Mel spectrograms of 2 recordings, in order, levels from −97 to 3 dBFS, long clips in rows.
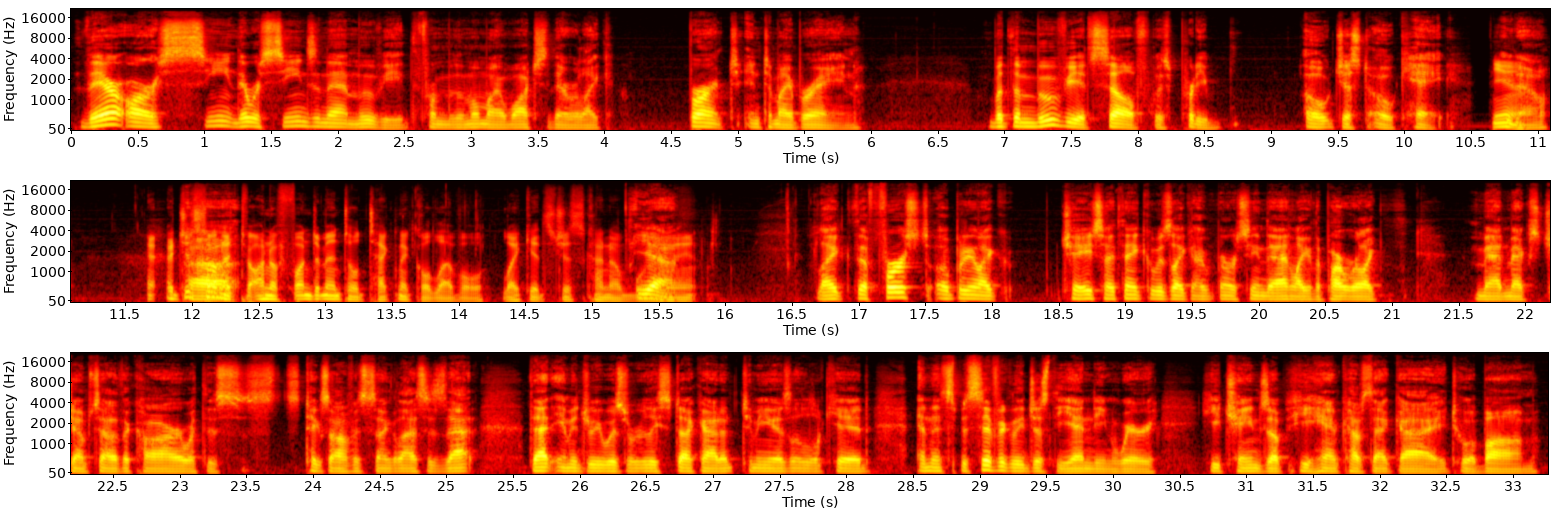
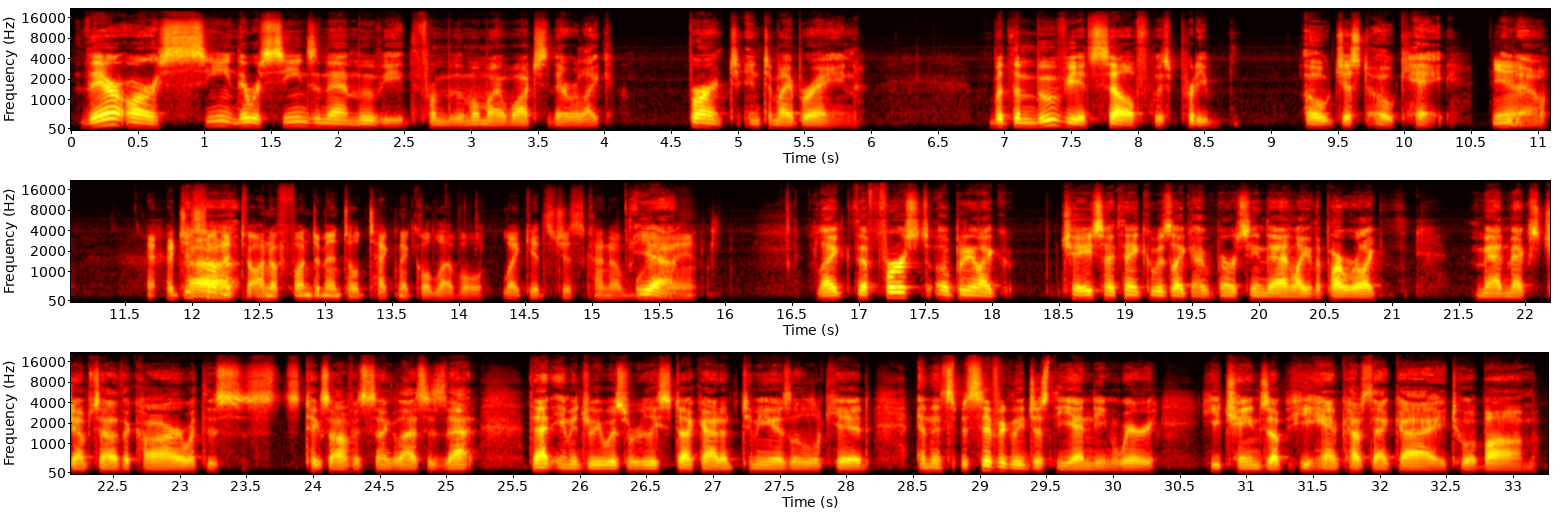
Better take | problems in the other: first | thin; somewhat; fading below 300 Hz

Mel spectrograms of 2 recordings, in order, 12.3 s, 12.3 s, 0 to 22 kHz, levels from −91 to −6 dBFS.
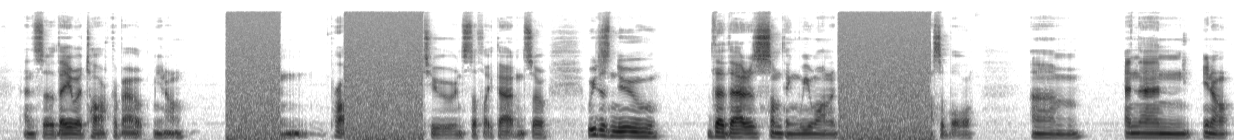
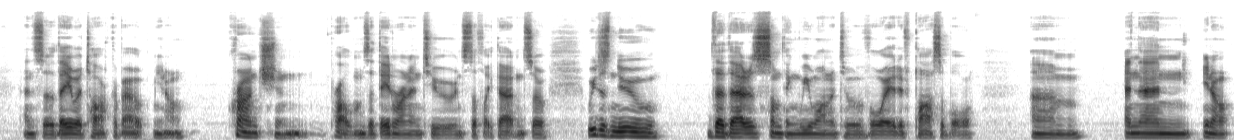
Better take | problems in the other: second | audio cutting out; filled with static; at 2.5 s for 0.5 s, at 3.5 s for 1 s and at 8.5 s for 1 s

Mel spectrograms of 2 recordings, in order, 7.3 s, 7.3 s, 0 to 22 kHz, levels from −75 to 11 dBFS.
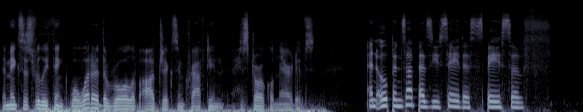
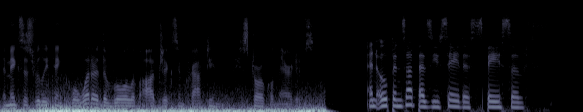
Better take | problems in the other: first | wind noise on the microphone; heavy; until 4 s; 3 dB below the speech; occasional gusts in the first

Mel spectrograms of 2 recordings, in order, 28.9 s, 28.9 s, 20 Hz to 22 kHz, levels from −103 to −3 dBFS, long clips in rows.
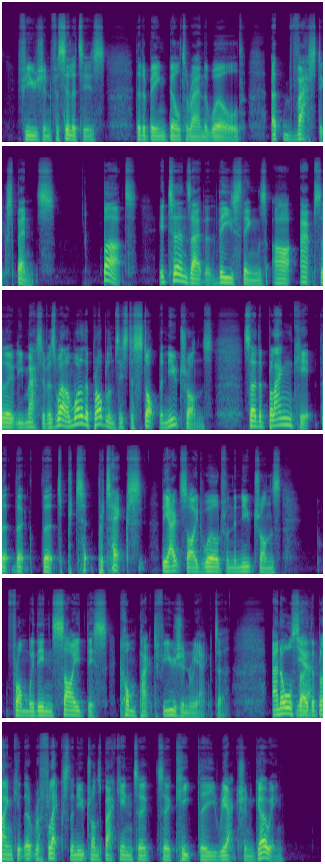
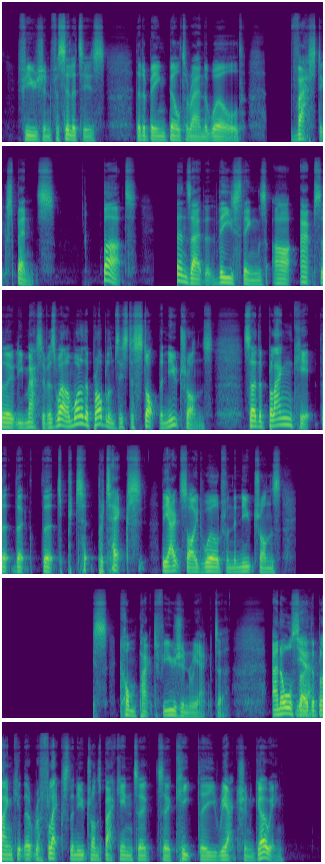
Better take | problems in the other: first | audio cutting out; at 4 s, at 7 s and at 19 s for 2 s

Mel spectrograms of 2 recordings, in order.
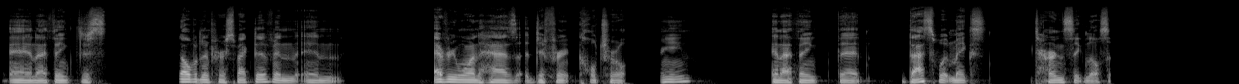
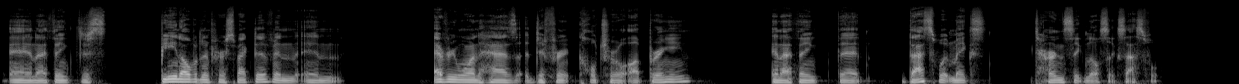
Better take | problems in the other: second | audio cutting out; at 1.5 s, at 6.5 s and at 11 s for 0.5 s

